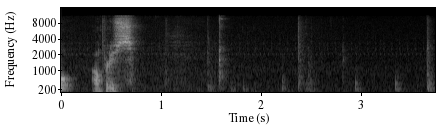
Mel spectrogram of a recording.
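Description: Small plastic parts click and tap under handling.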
